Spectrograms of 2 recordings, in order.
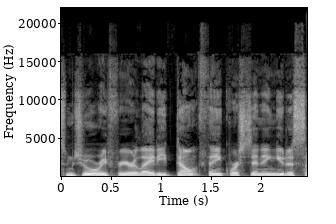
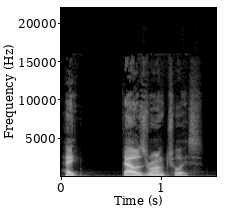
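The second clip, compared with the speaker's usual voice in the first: softer, lower gentle apology; apologetic parent; 6 semitones lower, 5 dB quieter than usual. Retold or imitated. Parent apologizing gently to a child, softer and lower. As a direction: talk it down softly like saying sorry to a kid. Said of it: "you have to go and be like".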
